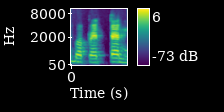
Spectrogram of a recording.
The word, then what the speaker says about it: Bapeten: Bapeten itu bacanya Bapeten ya. Kalau Banten kan Banten.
